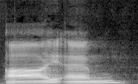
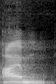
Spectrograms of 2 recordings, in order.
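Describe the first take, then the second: First: The two words are said separately. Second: The two words are joined into one syllable. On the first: It shows that the verb am goes with I. "Ini cara bacanya masih aku pisah" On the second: It is the normal everyday way to say it. "Kalau cara baca normalnya I'm"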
